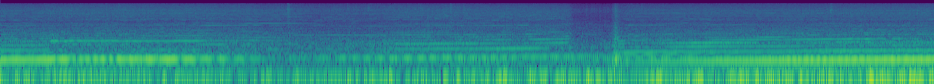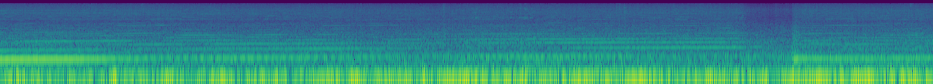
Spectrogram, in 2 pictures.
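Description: A race car engine roars loudly from close by, climbing steadily in pitch.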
